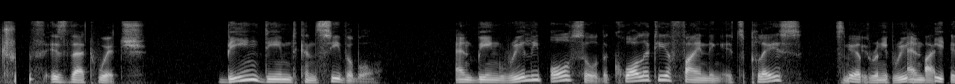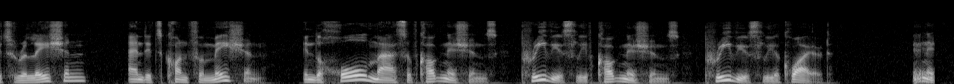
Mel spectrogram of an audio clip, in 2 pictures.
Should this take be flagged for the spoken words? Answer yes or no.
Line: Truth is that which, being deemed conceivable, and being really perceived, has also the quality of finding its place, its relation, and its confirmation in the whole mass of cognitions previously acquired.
yes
